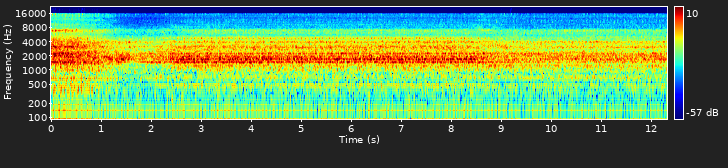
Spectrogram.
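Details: Honda Civic idling with a lumpy, slightly uneven beat and faint whine; misfire at idle that several mechanics have failed to diagnose.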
